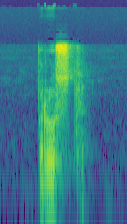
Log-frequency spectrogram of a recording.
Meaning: 1. chest 2. breast (of a woman); side of the chest (of a man) 3. bosom (seat of thoughts and feelings) 4. clipping of Brustschwimmen
- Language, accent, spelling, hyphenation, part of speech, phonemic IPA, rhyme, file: German, Austria, Brust, Brust, noun, /bʁʊst/, -ʊst, De-at-Brust.ogg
